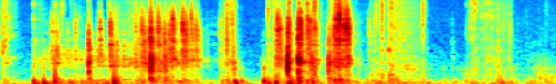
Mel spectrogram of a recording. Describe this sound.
Rummaging through objects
